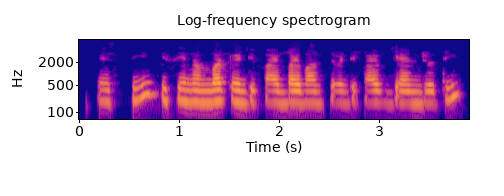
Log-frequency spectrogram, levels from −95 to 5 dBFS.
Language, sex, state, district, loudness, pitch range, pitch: Bengali, female, West Bengal, Jalpaiguri, -25 LUFS, 180-195 Hz, 185 Hz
